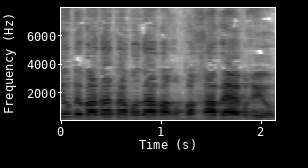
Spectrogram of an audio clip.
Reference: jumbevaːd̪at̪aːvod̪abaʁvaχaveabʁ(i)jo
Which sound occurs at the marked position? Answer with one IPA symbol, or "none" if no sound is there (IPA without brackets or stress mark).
i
